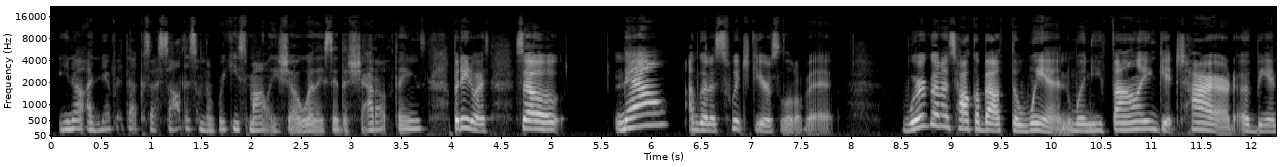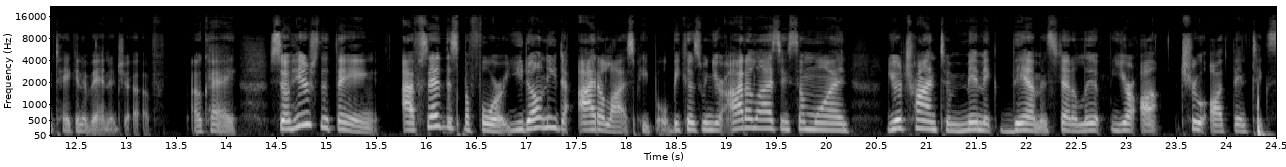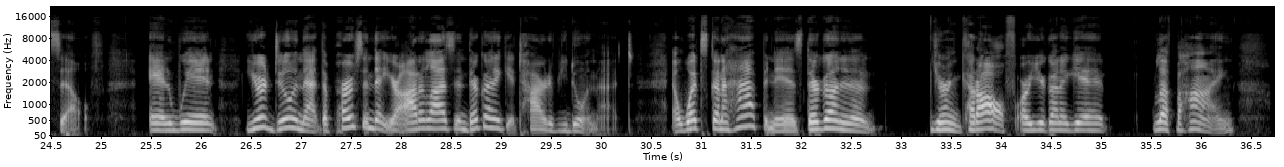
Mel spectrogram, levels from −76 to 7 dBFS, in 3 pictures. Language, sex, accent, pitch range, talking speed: English, female, American, 195-245 Hz, 200 wpm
